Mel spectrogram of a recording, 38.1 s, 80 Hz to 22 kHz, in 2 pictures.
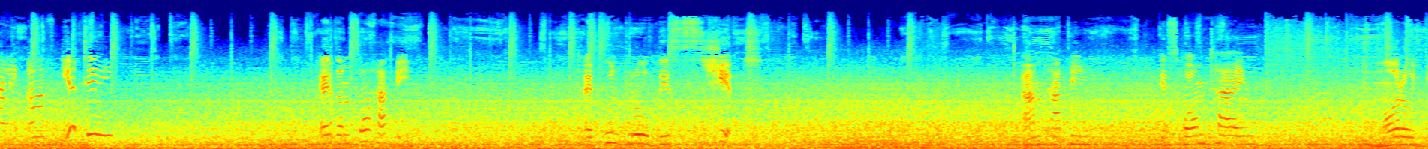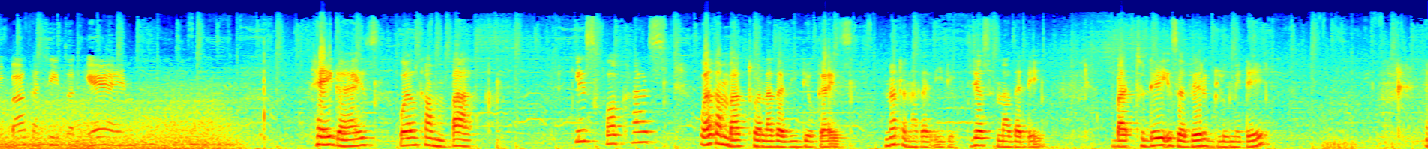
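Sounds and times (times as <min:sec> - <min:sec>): car road noise rumble: 0:00.0 - 0:38.0
music playing: 0:00.0 - 0:38.0
person singing: 0:25.0 - 0:28.7, 0:29.6 - 0:33.8.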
